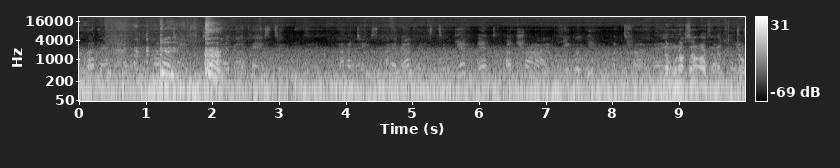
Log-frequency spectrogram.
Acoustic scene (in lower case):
car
